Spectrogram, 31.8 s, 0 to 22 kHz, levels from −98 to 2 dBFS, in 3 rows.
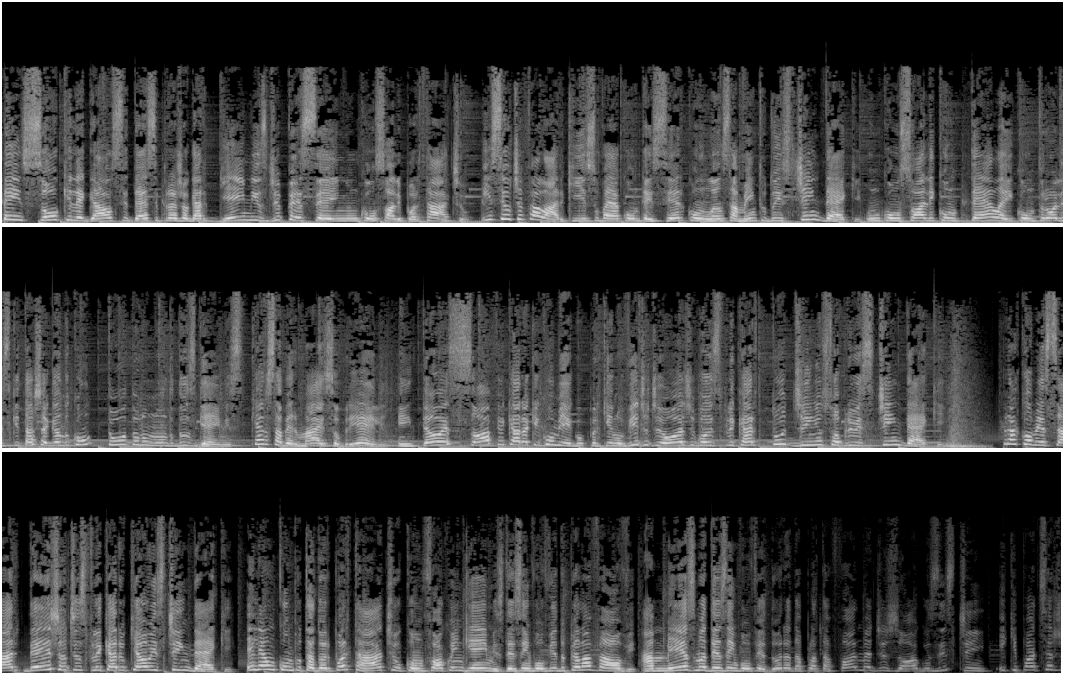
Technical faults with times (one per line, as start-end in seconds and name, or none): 28.36-29.66 zipper noise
